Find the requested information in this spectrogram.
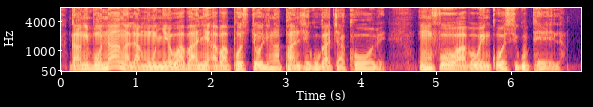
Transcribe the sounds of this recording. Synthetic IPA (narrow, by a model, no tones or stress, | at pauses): ɣaŋiβɔnaŋalamuɲɛwaβaɲɛʔaβapʰɔstʼoliŋapʰand͡ɮʱɛɣuɣad̥ʒ̥ʱakʰɔːβɛ | um̩fɔwaβɔwɛŋkʼosiɣupʰɛːla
